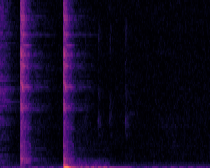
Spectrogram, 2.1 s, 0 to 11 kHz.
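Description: Akai XR20 drum machine playing a few drum hits from one of its kits, the loudest about two-thirds of a second in, then stopping about a second in.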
